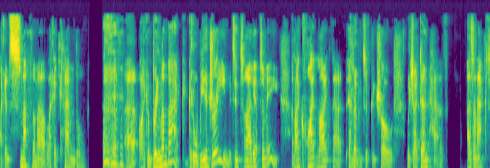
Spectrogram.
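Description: With an English accent, a man talks at a fairly quick pace and medium pitch, his voice somewhat breathy. His pitch swings very widely over a quiet background. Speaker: actor and novelist. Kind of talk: interview.

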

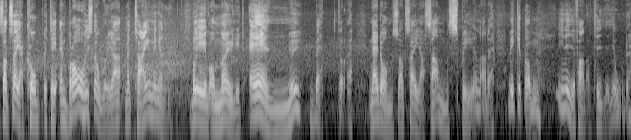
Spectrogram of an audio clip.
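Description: At a very slow pace, a man talks in a fairly high pitch with very wide pitch swings and big swings in loudness. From Småland, near Oskarshamn, Sweden. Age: 50s. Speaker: storyteller and local heritage consultant. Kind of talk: storytelling interview. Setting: outdoors in a parking lot.

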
